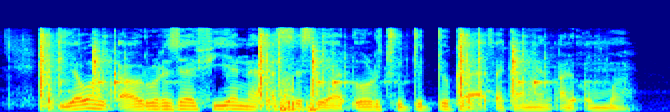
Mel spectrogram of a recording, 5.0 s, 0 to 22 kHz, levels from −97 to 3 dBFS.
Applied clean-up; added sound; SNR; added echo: none; Wood; 1 dB; none.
